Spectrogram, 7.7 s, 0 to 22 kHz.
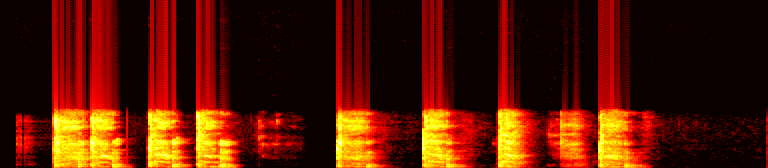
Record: {"three_cough_length": "7.7 s", "three_cough_amplitude": 32434, "three_cough_signal_mean_std_ratio": 0.45, "survey_phase": "alpha (2021-03-01 to 2021-08-12)", "age": "18-44", "gender": "Male", "wearing_mask": "No", "symptom_none": true, "smoker_status": "Never smoked", "respiratory_condition_asthma": false, "respiratory_condition_other": false, "recruitment_source": "REACT", "submission_delay": "2 days", "covid_test_result": "Negative", "covid_test_method": "RT-qPCR"}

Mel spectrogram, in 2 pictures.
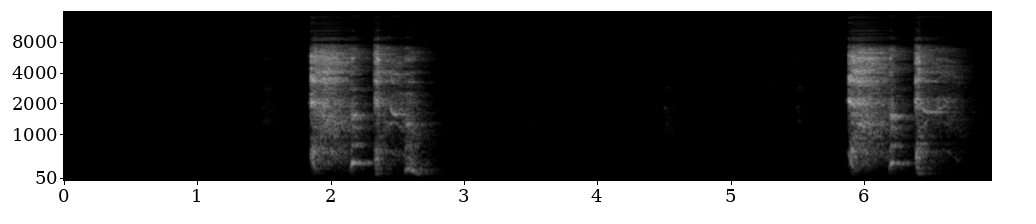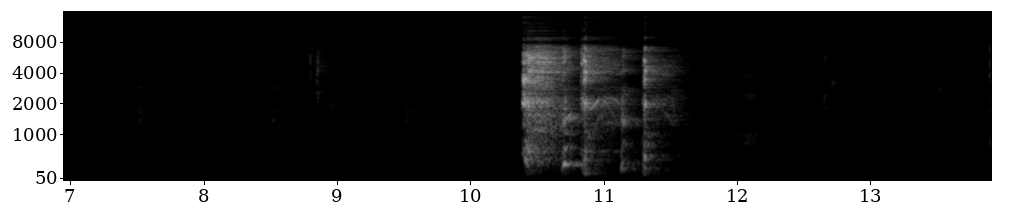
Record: {"three_cough_length": "13.9 s", "three_cough_amplitude": 32767, "three_cough_signal_mean_std_ratio": 0.29, "survey_phase": "beta (2021-08-13 to 2022-03-07)", "age": "45-64", "gender": "Female", "wearing_mask": "No", "symptom_cough_any": true, "symptom_fatigue": true, "symptom_change_to_sense_of_smell_or_taste": true, "symptom_other": true, "symptom_onset": "2 days", "smoker_status": "Never smoked", "respiratory_condition_asthma": false, "respiratory_condition_other": false, "recruitment_source": "Test and Trace", "submission_delay": "1 day", "covid_test_result": "Positive", "covid_test_method": "RT-qPCR", "covid_ct_value": 29.9, "covid_ct_gene": "ORF1ab gene"}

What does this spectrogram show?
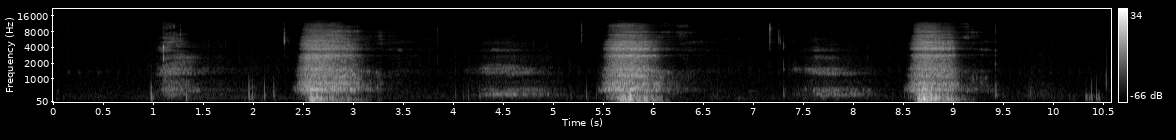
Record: {"exhalation_length": "10.6 s", "exhalation_amplitude": 14988, "exhalation_signal_mean_std_ratio": 0.3, "survey_phase": "beta (2021-08-13 to 2022-03-07)", "age": "65+", "gender": "Male", "wearing_mask": "No", "symptom_none": true, "smoker_status": "Never smoked", "respiratory_condition_asthma": false, "respiratory_condition_other": false, "recruitment_source": "REACT", "submission_delay": "2 days", "covid_test_result": "Negative", "covid_test_method": "RT-qPCR", "influenza_a_test_result": "Unknown/Void", "influenza_b_test_result": "Unknown/Void"}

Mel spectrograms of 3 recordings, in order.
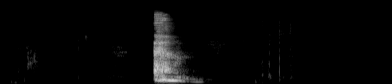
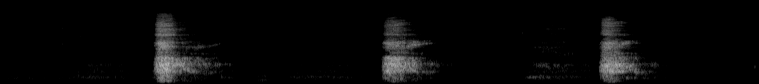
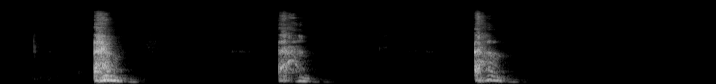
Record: {"cough_length": "3.9 s", "cough_amplitude": 28008, "cough_signal_mean_std_ratio": 0.22, "exhalation_length": "7.6 s", "exhalation_amplitude": 12098, "exhalation_signal_mean_std_ratio": 0.29, "three_cough_length": "7.2 s", "three_cough_amplitude": 26808, "three_cough_signal_mean_std_ratio": 0.23, "survey_phase": "beta (2021-08-13 to 2022-03-07)", "age": "18-44", "gender": "Male", "wearing_mask": "No", "symptom_none": true, "smoker_status": "Never smoked", "respiratory_condition_asthma": false, "respiratory_condition_other": false, "recruitment_source": "REACT", "submission_delay": "3 days", "covid_test_result": "Negative", "covid_test_method": "RT-qPCR", "influenza_a_test_result": "Negative", "influenza_b_test_result": "Negative"}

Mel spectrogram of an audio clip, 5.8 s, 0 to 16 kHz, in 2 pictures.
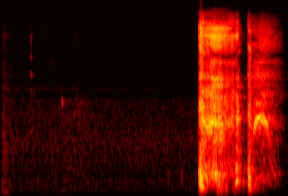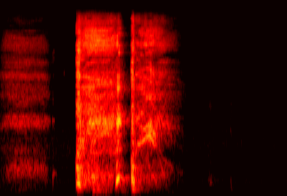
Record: {"three_cough_length": "5.8 s", "three_cough_amplitude": 27036, "three_cough_signal_mean_std_ratio": 0.35, "survey_phase": "beta (2021-08-13 to 2022-03-07)", "age": "18-44", "gender": "Male", "wearing_mask": "No", "symptom_cough_any": true, "symptom_new_continuous_cough": true, "symptom_runny_or_blocked_nose": true, "symptom_sore_throat": true, "symptom_fatigue": true, "symptom_fever_high_temperature": true, "symptom_onset": "4 days", "smoker_status": "Never smoked", "respiratory_condition_asthma": false, "respiratory_condition_other": false, "recruitment_source": "REACT", "submission_delay": "0 days", "covid_test_result": "Negative", "covid_test_method": "RT-qPCR", "influenza_a_test_result": "Unknown/Void", "influenza_b_test_result": "Unknown/Void"}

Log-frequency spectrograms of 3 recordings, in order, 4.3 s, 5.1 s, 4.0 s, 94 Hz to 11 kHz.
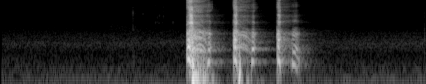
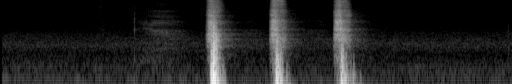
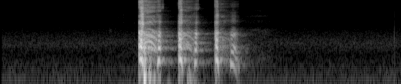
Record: {"three_cough_length": "4.3 s", "three_cough_amplitude": 32768, "three_cough_signal_mean_std_ratio": 0.21, "exhalation_length": "5.1 s", "exhalation_amplitude": 32768, "exhalation_signal_mean_std_ratio": 0.16, "cough_length": "4.0 s", "cough_amplitude": 29831, "cough_signal_mean_std_ratio": 0.22, "survey_phase": "beta (2021-08-13 to 2022-03-07)", "age": "18-44", "gender": "Female", "wearing_mask": "No", "symptom_cough_any": true, "smoker_status": "Ex-smoker", "respiratory_condition_asthma": false, "respiratory_condition_other": false, "recruitment_source": "REACT", "submission_delay": "1 day", "covid_test_result": "Negative", "covid_test_method": "RT-qPCR"}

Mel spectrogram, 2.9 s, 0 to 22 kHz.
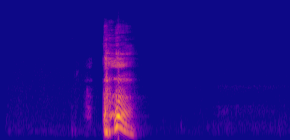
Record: {"cough_length": "2.9 s", "cough_amplitude": 32737, "cough_signal_mean_std_ratio": 0.2, "survey_phase": "beta (2021-08-13 to 2022-03-07)", "age": "65+", "gender": "Male", "wearing_mask": "No", "symptom_none": true, "smoker_status": "Ex-smoker", "respiratory_condition_asthma": true, "respiratory_condition_other": false, "recruitment_source": "REACT", "submission_delay": "2 days", "covid_test_result": "Negative", "covid_test_method": "RT-qPCR", "influenza_a_test_result": "Negative", "influenza_b_test_result": "Negative"}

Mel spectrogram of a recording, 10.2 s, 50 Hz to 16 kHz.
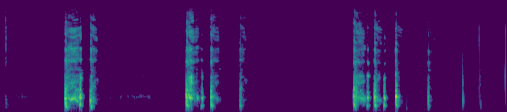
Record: {"three_cough_length": "10.2 s", "three_cough_amplitude": 32693, "three_cough_signal_mean_std_ratio": 0.23, "survey_phase": "alpha (2021-03-01 to 2021-08-12)", "age": "18-44", "gender": "Male", "wearing_mask": "No", "symptom_cough_any": true, "symptom_new_continuous_cough": true, "symptom_fatigue": true, "symptom_onset": "2 days", "smoker_status": "Never smoked", "respiratory_condition_asthma": false, "respiratory_condition_other": false, "recruitment_source": "Test and Trace", "submission_delay": "1 day", "covid_test_result": "Positive", "covid_test_method": "RT-qPCR", "covid_ct_value": 20.4, "covid_ct_gene": "N gene", "covid_ct_mean": 20.6, "covid_viral_load": "170000 copies/ml", "covid_viral_load_category": "Low viral load (10K-1M copies/ml)"}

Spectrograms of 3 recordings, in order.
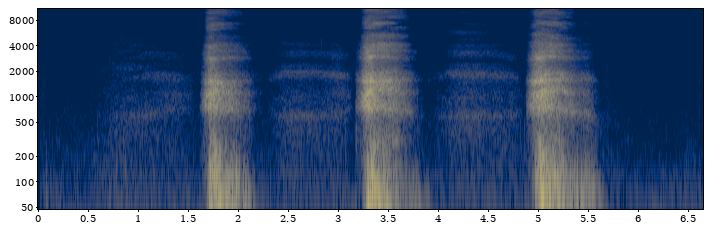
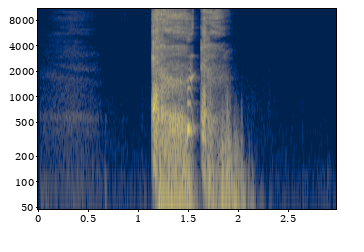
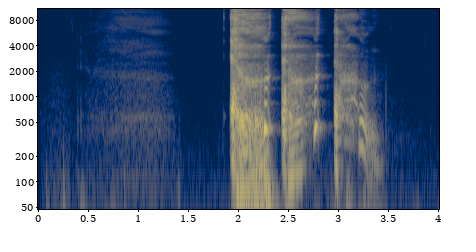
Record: {"exhalation_length": "6.7 s", "exhalation_amplitude": 11030, "exhalation_signal_mean_std_ratio": 0.33, "cough_length": "3.0 s", "cough_amplitude": 32768, "cough_signal_mean_std_ratio": 0.36, "three_cough_length": "4.0 s", "three_cough_amplitude": 32768, "three_cough_signal_mean_std_ratio": 0.36, "survey_phase": "beta (2021-08-13 to 2022-03-07)", "age": "45-64", "gender": "Female", "wearing_mask": "No", "symptom_cough_any": true, "symptom_runny_or_blocked_nose": true, "symptom_headache": true, "symptom_onset": "3 days", "smoker_status": "Never smoked", "respiratory_condition_asthma": false, "respiratory_condition_other": false, "recruitment_source": "Test and Trace", "submission_delay": "2 days", "covid_test_result": "Positive", "covid_test_method": "ePCR"}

